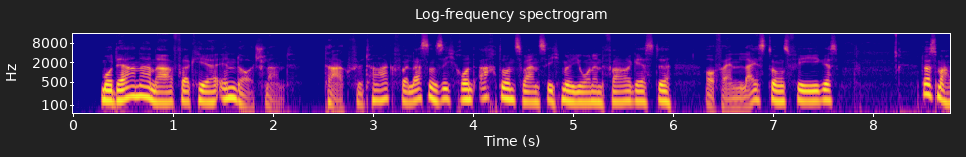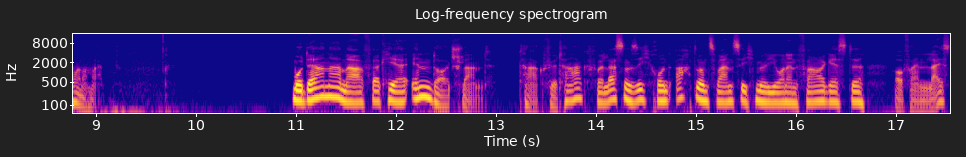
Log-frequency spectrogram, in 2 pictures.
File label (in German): tlm170 acht, sprecherraum mikrofonvergleich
